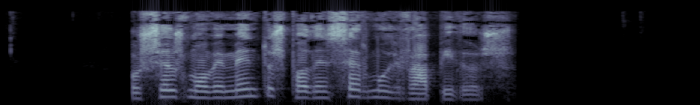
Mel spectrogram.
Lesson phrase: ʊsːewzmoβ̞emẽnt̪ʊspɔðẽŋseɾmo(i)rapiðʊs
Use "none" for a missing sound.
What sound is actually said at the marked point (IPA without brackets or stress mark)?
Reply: j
